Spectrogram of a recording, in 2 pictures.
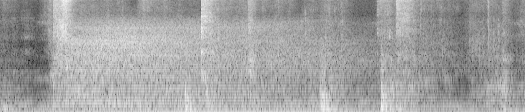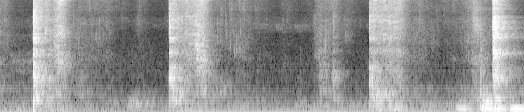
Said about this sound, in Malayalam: ഒരു ഫോർക്ക് യൂസ് ചെയ്തിട്ട് നമുക്കിത് മിക്സ് ചെയ്യാം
